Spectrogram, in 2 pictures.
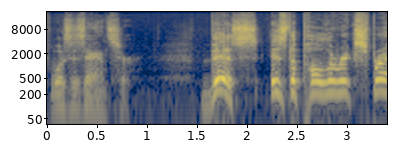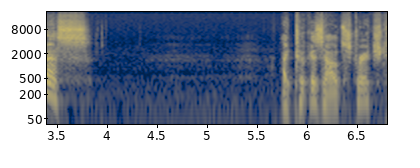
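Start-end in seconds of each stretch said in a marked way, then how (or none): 1.5-3.8 loud, high, hearty conductor; booming conductor. A narrator's reading. Conductor telling the boy the destination, loud and hearty. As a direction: announce it proudly like a conductor.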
